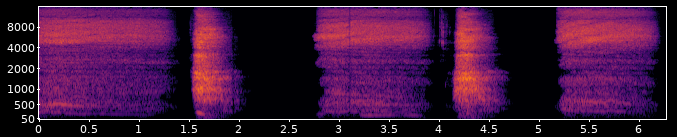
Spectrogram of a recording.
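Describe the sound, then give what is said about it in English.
Deep breathing from a breathing exercise: three long, airy breaths alternate with two shorter, sharper ones, each separated by a moment of silence. “what you could do is do the opposite, breathing in for 8 seconds and breathing out.”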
